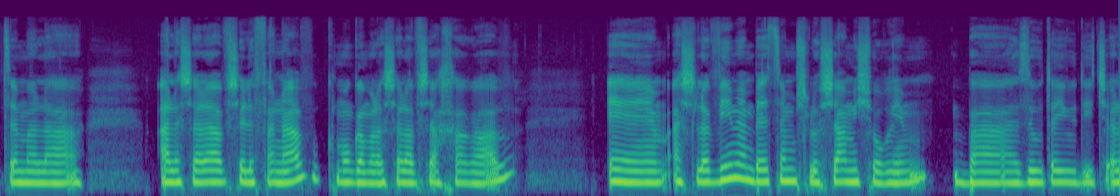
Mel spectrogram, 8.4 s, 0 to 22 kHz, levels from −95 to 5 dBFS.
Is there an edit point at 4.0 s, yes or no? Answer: no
